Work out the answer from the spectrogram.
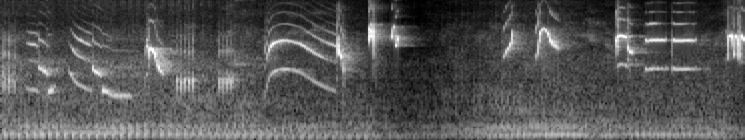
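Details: A tame Asian pied starling sings a varied jumble of whistles, arched slurred notes and sharp clicks, with short pauses between bursts, over a low hum underneath.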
